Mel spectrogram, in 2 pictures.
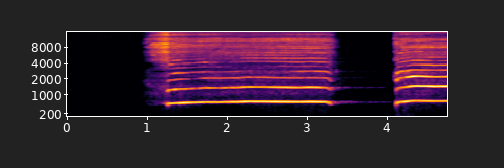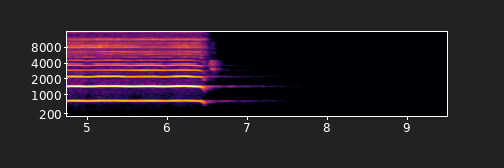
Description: der klang ist etwas leiser, man hört wie luft mit kommt. als schlechtes beispiel: - erst mit geringem stimmbandschluß - danach eventuell etwas besser F5 bzw. F#5 Anhänge Stimmbandschluß.mp3 222,9 KB · Aufrufe: 2.442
